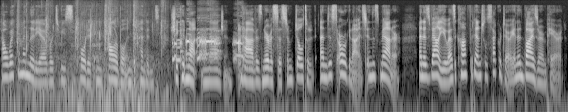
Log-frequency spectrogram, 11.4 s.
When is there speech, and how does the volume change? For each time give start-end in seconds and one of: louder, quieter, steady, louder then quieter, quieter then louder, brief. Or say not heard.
0.0-11.2 steady.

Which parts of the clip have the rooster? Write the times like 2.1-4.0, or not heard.
3.4-5.1.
